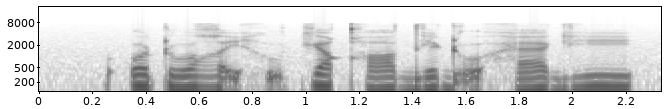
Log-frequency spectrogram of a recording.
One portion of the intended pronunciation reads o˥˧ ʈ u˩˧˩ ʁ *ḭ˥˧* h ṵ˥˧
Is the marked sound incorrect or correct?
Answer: correct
